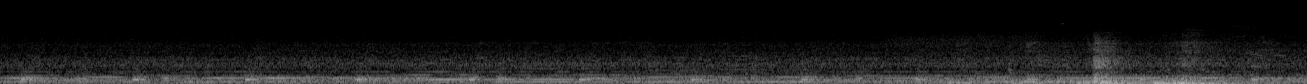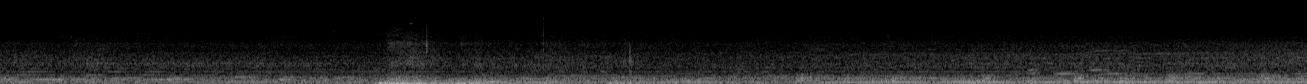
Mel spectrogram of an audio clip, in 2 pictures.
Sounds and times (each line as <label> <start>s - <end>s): car 0.0s - 26.1s
music from the truck parking next to our 0.0s - 26.1s
passing by truck 0.0s - 26.1s
banging from the loading ramp 9.5s - 12.8s
hiss 11.9s - 12.8s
